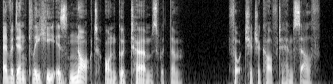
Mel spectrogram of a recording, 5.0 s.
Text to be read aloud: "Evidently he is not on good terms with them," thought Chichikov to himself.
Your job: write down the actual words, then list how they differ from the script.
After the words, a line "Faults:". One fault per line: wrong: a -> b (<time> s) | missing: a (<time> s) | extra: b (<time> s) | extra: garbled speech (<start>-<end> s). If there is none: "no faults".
"Evidently he is not on good terms with them," thought Chichikov to himself.
Faults:
no faults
